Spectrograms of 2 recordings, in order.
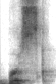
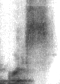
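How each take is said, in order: First: The final K sound is clearly pronounced. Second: The final K sound is dropped. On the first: The speaker calls it right. "Pronounce the K" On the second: The speaker calls it wrong. "you don't want to say brisk"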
